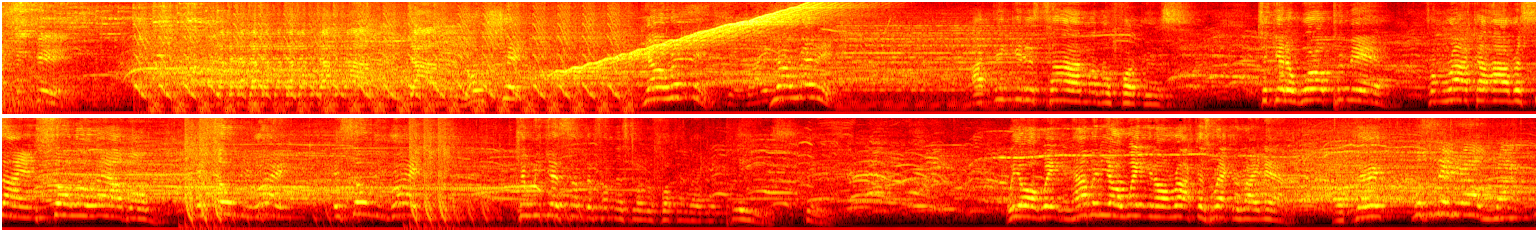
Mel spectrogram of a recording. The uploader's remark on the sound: performing live in concert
